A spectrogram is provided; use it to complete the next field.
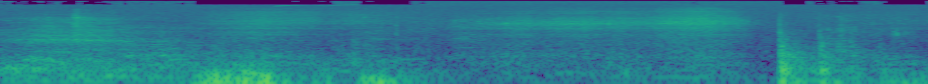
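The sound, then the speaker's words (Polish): A door being opened: a couple of dull, low thuds followed by a sharp click or latch rattle, moderately loud, with no one talking. “Zapraszam, właśnie otworzyłem drzwi.”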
